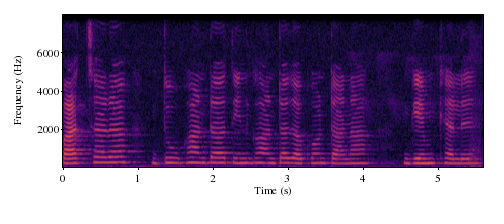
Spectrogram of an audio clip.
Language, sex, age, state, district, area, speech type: Bengali, female, 30-45, West Bengal, Jhargram, rural, spontaneous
